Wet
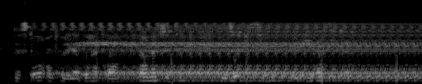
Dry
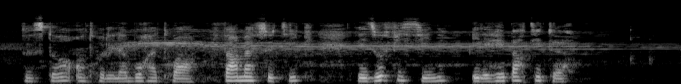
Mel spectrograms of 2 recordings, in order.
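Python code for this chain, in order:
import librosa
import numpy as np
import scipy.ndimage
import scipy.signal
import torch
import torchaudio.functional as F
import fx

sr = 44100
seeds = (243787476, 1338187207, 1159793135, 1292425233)

y = fx.vowel_filter(x, sr, vowel='e')
y = fx.bass_treble(y, sr, bass_db=-2, treble_db=13)
y = fx.stretch_vocoder_free(y, sr, factor=0.62)
y = fx.leveller(y, sr, passes=1)
y = fx.echo_swell(y, sr, ms=95, loudest=8, wet_db=-11.0)
y = fx.buffer_crackle(y, sr, first_s=0.95, period_s=0.75, block=512, kind='repeat')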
